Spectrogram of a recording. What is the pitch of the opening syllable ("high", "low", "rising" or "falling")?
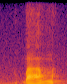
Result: low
